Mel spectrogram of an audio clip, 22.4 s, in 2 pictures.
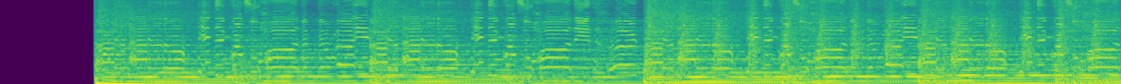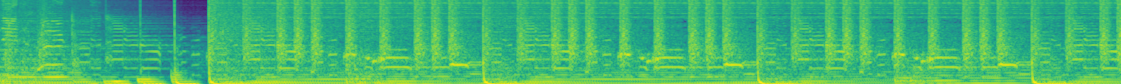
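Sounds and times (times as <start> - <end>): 
hardstyle vocal: 1.0 - 22.4.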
